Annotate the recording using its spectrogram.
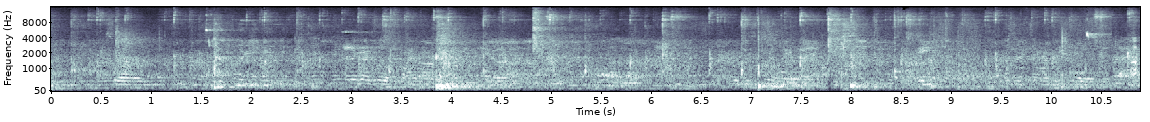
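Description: Table tennis ball clicking off paddles and bouncing on the table in a rally, a run of sharp ticks with other tables' play mixed in. Voices chatter in the background.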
